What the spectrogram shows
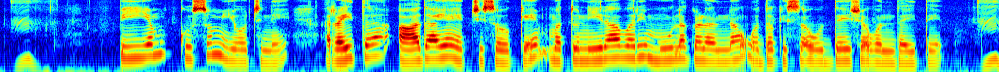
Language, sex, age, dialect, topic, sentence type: Kannada, female, 18-24, Mysore Kannada, agriculture, statement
